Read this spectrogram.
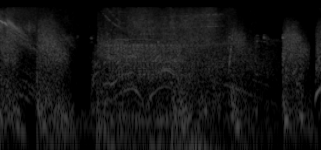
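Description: An energy blast whooshes and roars.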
